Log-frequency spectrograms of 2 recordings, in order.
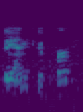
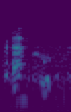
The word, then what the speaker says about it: Vancouver: Tony, where's Vancouver? What? Where's Vancouver? Vancouver, but never Vancouver. What have you heard of? Vancouver. What did I say? Vancouver. Put the wrong on the wrong syllable.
